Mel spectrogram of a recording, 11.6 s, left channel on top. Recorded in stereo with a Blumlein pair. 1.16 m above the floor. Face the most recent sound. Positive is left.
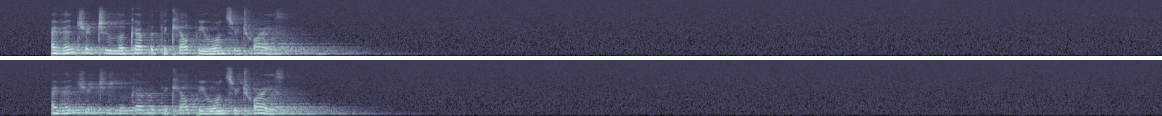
turn(degrees=-15)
